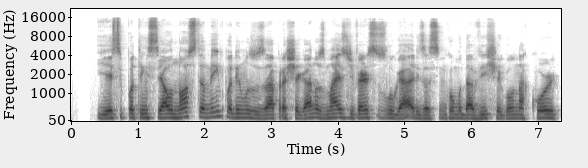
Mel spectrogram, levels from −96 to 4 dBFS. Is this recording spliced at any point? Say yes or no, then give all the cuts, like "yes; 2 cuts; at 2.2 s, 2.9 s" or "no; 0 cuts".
no; 0 cuts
